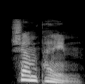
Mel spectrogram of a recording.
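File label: "champagne", British English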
